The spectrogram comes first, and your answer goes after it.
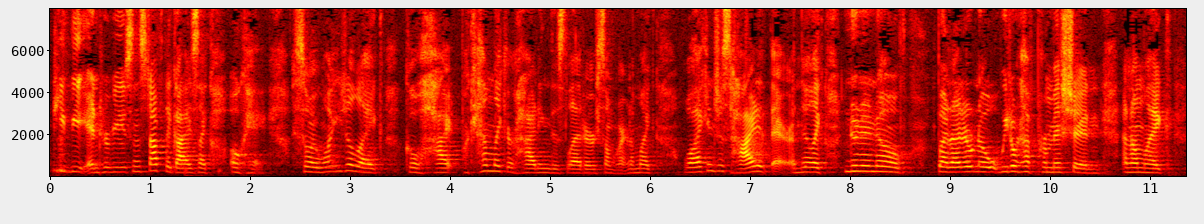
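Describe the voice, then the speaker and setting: Giggling and rambling through informal stories, a Canadian-accented photographer behind a letter-writing project is a guest in a casual interview chat. She talks fast at a fairly high pitch, with hardly any pauses.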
